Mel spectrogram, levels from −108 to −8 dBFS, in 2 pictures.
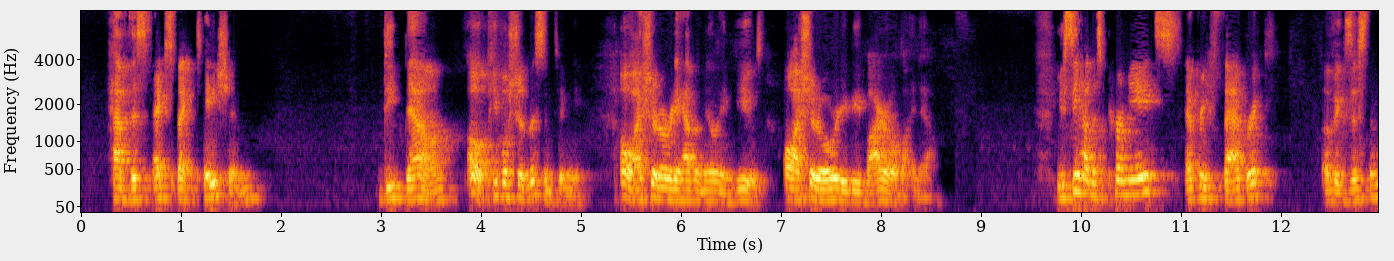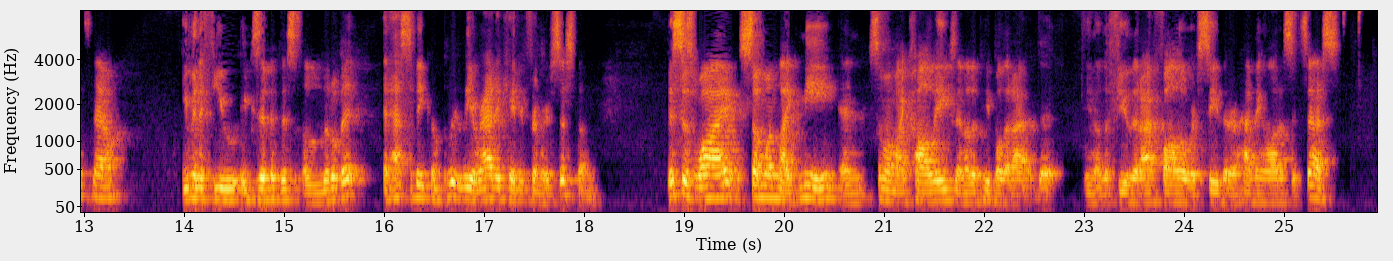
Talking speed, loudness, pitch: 200 wpm, -20 LUFS, 130 Hz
